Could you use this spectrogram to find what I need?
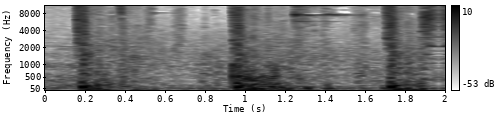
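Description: Three sharp gunshots crack out in a video game at roughly even intervals, each a brief, moderately quiet burst with a short fading tail.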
